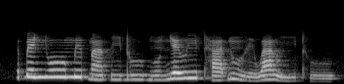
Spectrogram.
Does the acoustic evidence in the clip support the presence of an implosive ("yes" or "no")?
yes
